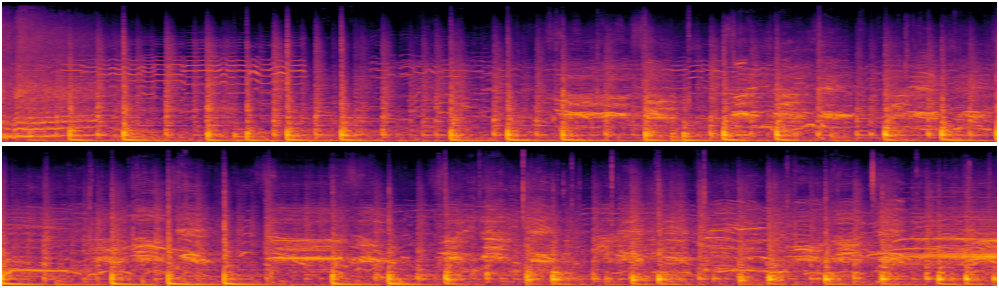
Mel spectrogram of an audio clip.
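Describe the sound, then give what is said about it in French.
A large protest crowd chants and shouts continuously for the whole stretch, many voices rising and falling together over steady rhythmic beats and claps, loud and dense throughout. “Et changement de terrain, mais le match se poursuit en manif.”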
